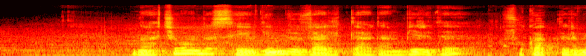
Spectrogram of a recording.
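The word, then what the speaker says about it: Naxçıvan: konuşmuştuk ama bundan sonra x'lerin He diye okunduğunu anladık Hatta dikkat ederseniz Nahçıvan yazarken o h de x diye yazılır aslında ama e diye okunur o şekilde bunu da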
